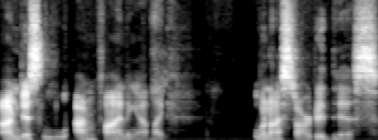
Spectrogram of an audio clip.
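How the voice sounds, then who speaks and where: A man with a Southern US accent talks at a fairly slow pace, his medium-pitched voice bright and sharp with vocal fry. Ordinary pitch variation runs through a dry, close sound with no echo. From US South. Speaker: podcast host. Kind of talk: casual chat.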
